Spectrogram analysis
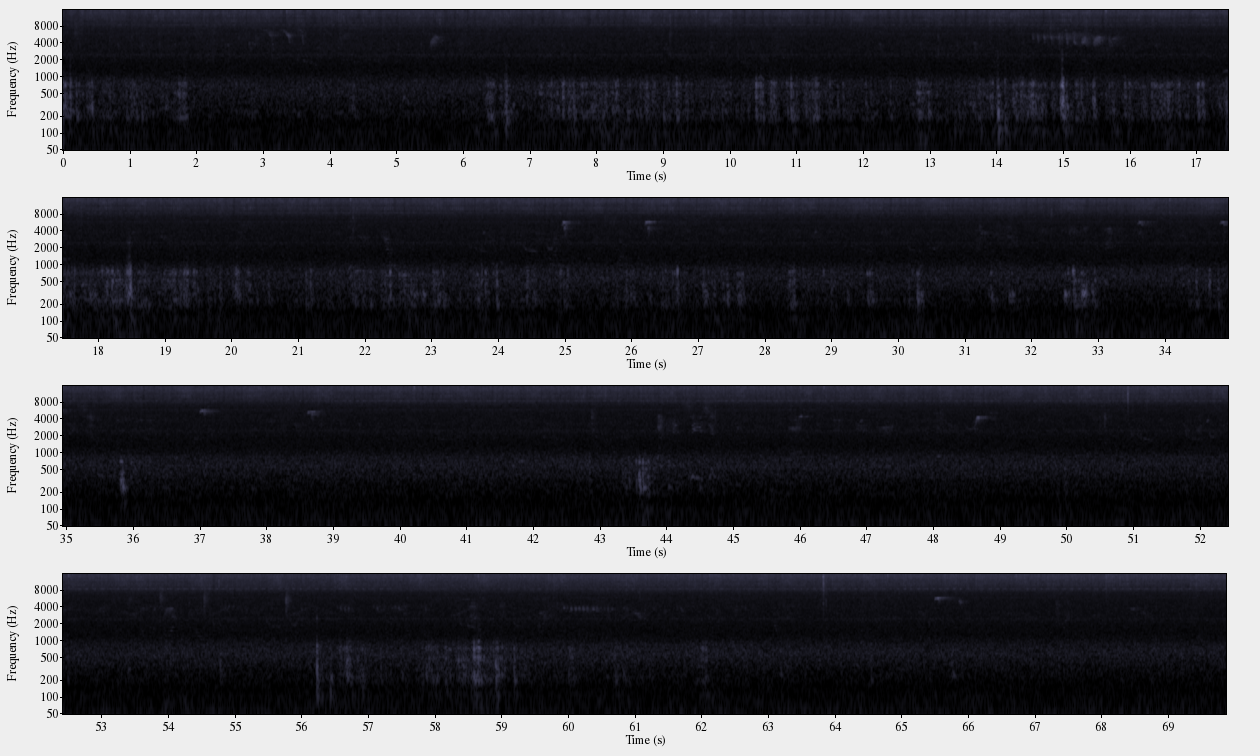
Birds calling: Waller's Starling (Onychognathus walleri), Cinnamon-chested Bee-eater (Merops oreobates), African Emerald Cuckoo (Chrysococcyx cupreus)

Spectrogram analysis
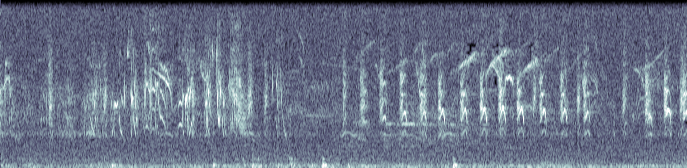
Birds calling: White-browed Sparrow-Weaver (Plocepasser mahali), Scarlet-chested Sunbird (Chalcomitra senegalensis)

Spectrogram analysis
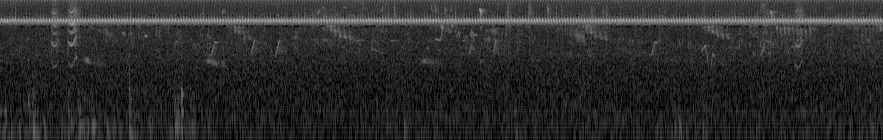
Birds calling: Red-backed Scrub-Robin (Cercotrichas leucophrys), White-rumped Shrike (Eurocephalus ruppelli)

